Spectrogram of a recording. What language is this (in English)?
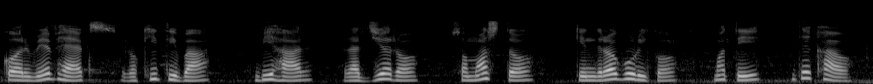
Odia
